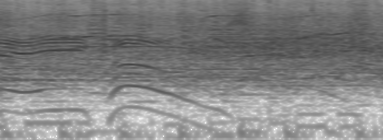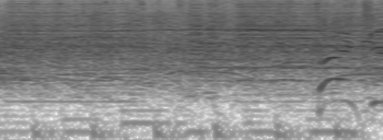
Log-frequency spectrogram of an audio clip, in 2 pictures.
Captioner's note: cheers and applause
